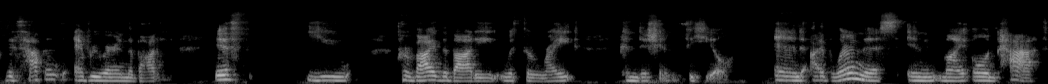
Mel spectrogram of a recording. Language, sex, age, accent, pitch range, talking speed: English, female, 30-49, American, 160-185 Hz, 145 wpm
